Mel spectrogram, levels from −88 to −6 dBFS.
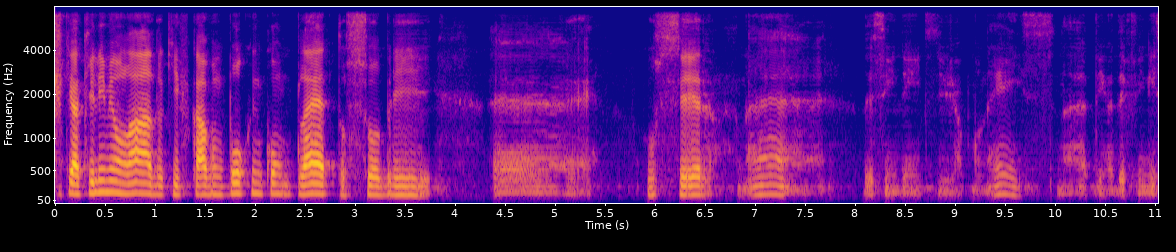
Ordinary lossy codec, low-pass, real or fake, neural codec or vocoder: none; 7.2 kHz; fake; vocoder, 22.05 kHz, 80 mel bands, HiFi-GAN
